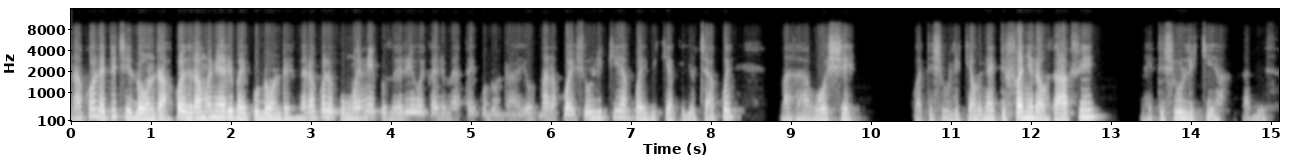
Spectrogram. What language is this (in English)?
Gweno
